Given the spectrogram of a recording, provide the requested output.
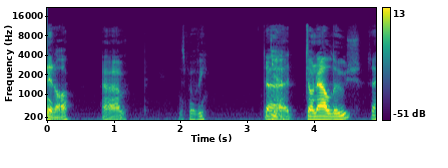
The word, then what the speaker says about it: Logue: Donald Luge, is that how you say his name? Oh, yeah, Donald Logue Donald Logue, yeah.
